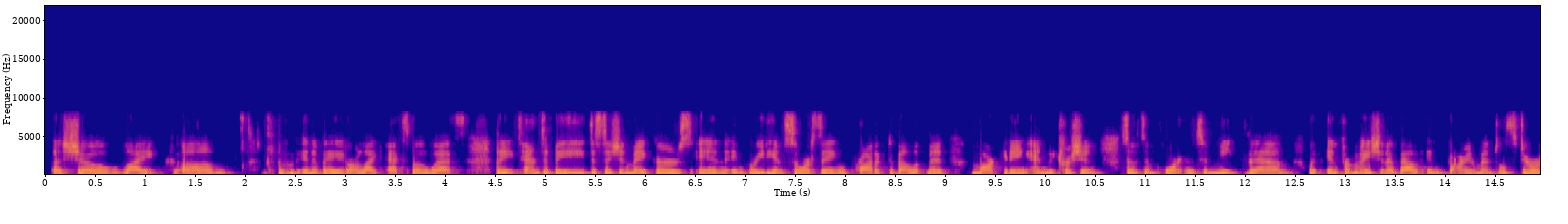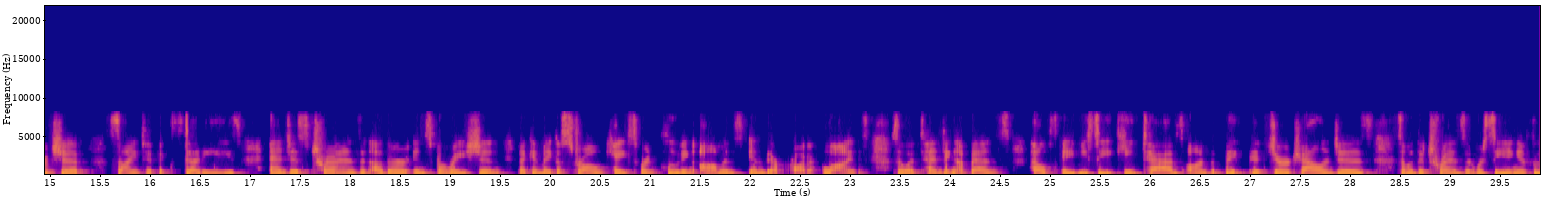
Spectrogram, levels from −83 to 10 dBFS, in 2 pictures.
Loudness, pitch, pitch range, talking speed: -21 LUFS, 175 Hz, 160-200 Hz, 155 wpm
